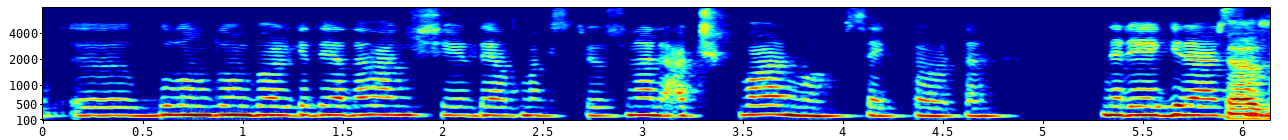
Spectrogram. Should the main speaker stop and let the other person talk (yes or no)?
no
